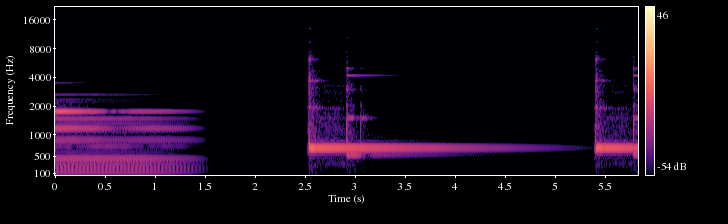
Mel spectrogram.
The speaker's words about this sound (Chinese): 新的一天从叮咚叮咚的门铃声开始了。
